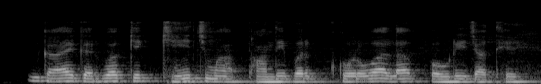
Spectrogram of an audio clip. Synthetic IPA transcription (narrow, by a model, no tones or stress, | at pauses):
ɡaːeɡəɾuakeɡʰʱẽːt͡ʃmãpʰãːnd̪ebəɾɡoːɾoʋalaːpoʊɾed͡ʒaːt̪eː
